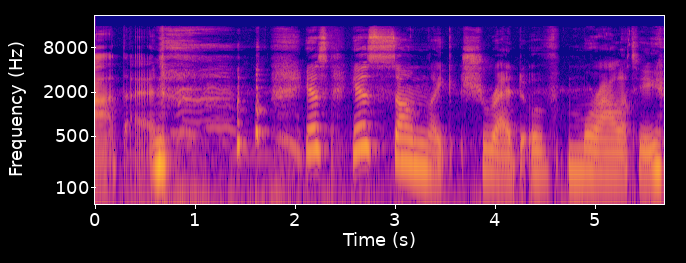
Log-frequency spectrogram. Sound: wheezes

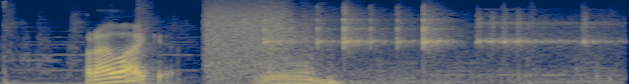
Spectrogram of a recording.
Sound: static noise; dramatic music

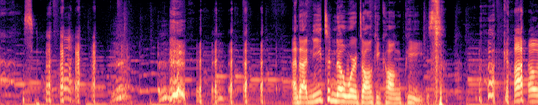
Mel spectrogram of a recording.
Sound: laughing

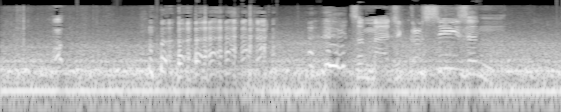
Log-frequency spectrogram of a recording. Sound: laughs harder

